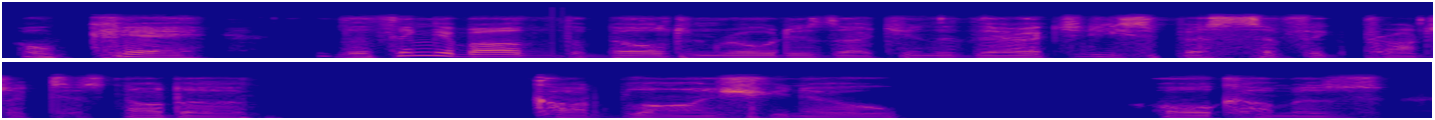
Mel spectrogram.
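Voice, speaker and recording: A man's voice: medium pitch, brisk, slightly rough, dry recording. A man with a Nigerian accent explaining his views as an interview guest, conversational, often checking in with the listener. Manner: conversational, often checks with "right?" and "you know". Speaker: guest researcher. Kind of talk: podcast interview, explaining with analogies.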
